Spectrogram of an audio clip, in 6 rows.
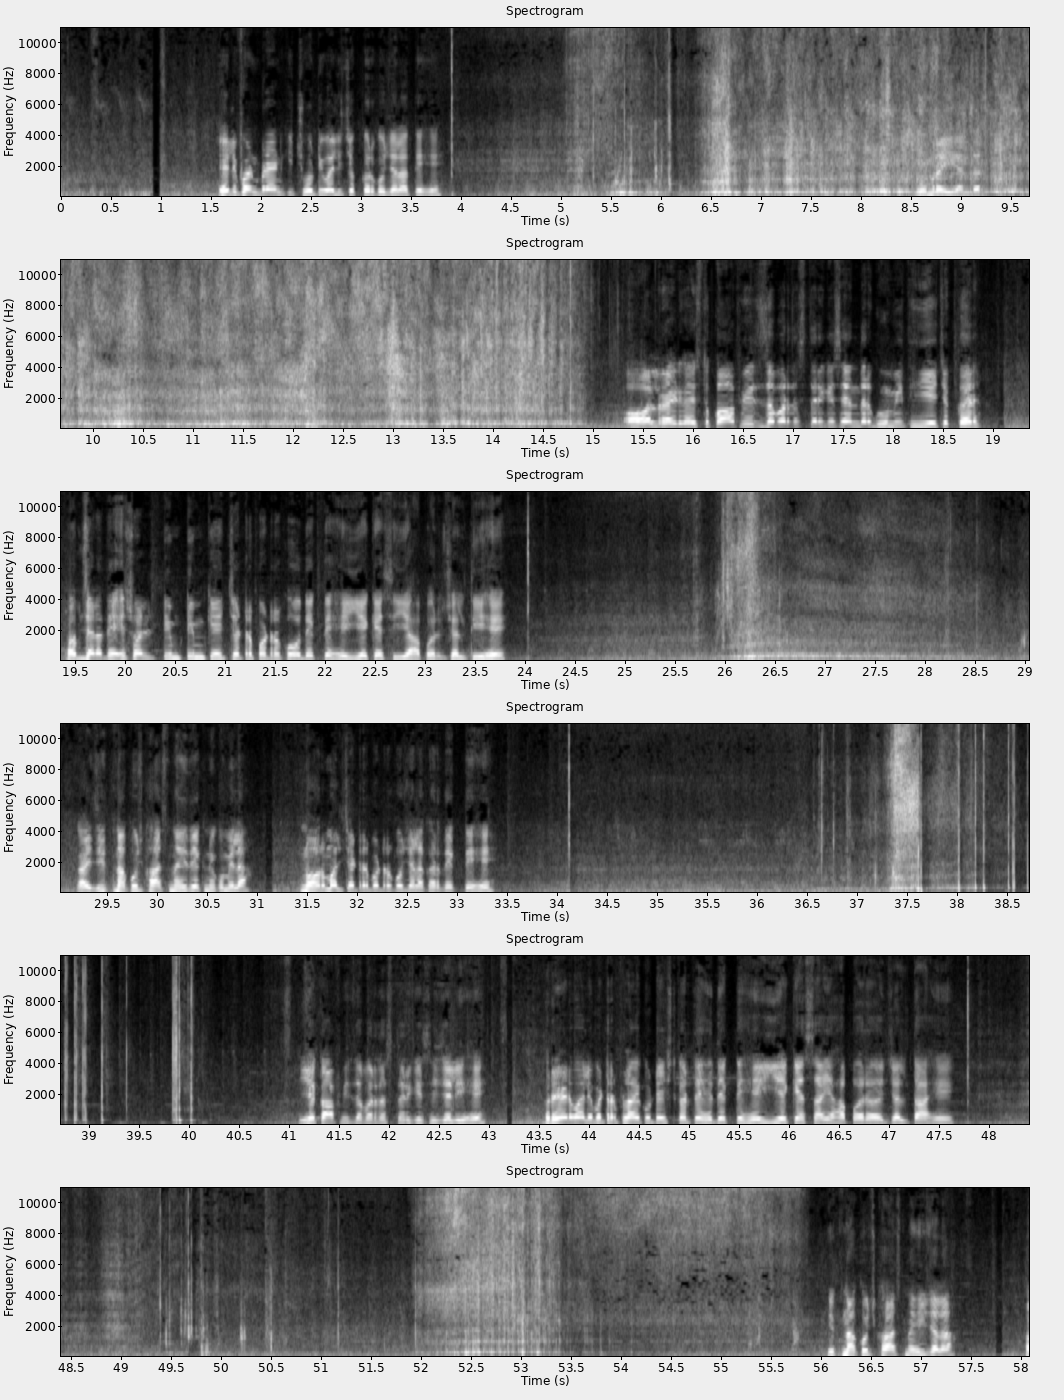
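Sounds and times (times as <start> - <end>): firework fizzing: 4.2 - 15.2, 24.7 - 28.7, 36.8 - 40.2, 51.9 - 55.9
fuse sputtering and crackling: 5.0 - 15.3, 36.3 - 40.9.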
